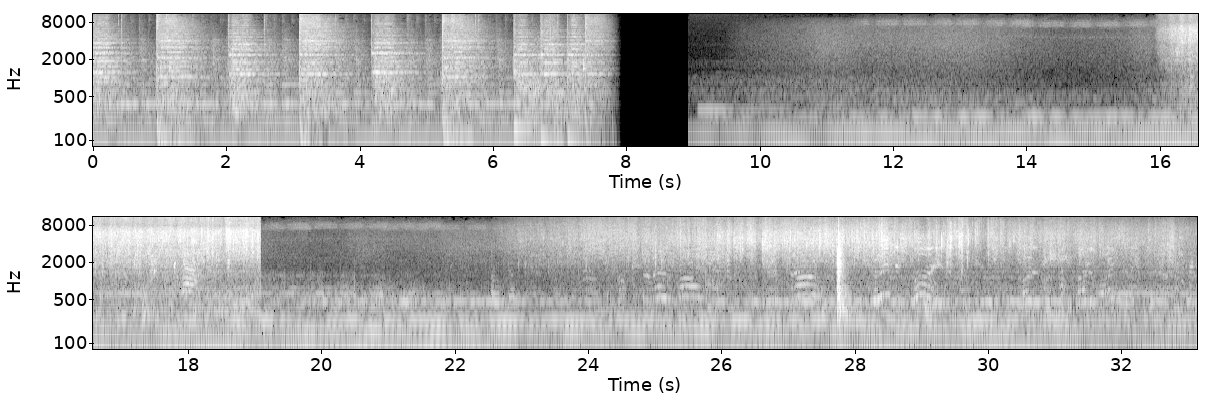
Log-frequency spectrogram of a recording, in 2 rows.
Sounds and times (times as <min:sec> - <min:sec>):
Music: 0:00.0 - 0:07.9, 0:09.0 - 0:33.1
Speech: 0:17.9 - 0:18.2, 0:24.4 - 0:26.1, 0:26.7 - 0:29.5, 0:30.4 - 0:33.1
Sailboat, sailing ship: 0:27.4 - 0:29.0.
